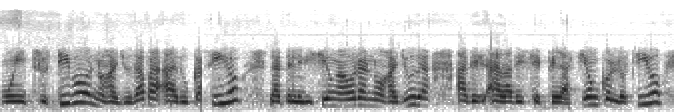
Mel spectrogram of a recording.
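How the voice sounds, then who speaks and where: A woman's fairly high voice with very wide pitch swings and very even loudness, at a fairly quick pace over noticeable background noise. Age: 60s. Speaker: caller. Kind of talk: call-in opinion.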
